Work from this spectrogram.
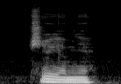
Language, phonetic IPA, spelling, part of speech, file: Polish, [pʃɨˈjɛ̃mʲɲɛ], przyjemnie, adverb, LL-Q809 (pol)-przyjemnie.wav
